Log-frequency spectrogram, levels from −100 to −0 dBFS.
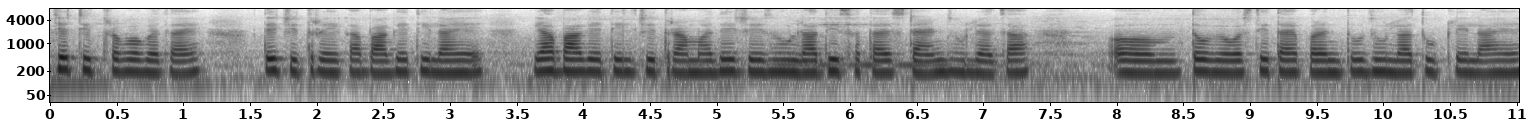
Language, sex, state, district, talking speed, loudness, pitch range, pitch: Marathi, female, Maharashtra, Pune, 140 wpm, -24 LUFS, 190-200 Hz, 195 Hz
